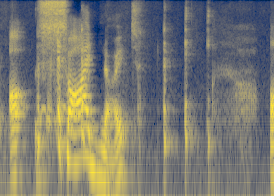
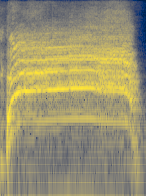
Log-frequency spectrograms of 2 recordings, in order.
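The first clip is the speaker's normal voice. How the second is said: long high scream, mimicking someone; loud, sustained mock shriek; imitated scream; 5 dB louder than usual. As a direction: scream it out like a man winding up the kids. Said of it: "I hear Luke go".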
